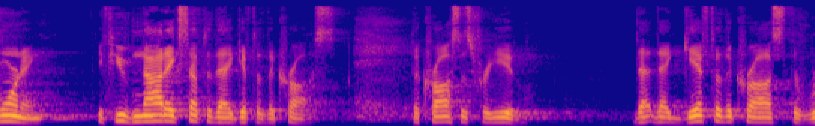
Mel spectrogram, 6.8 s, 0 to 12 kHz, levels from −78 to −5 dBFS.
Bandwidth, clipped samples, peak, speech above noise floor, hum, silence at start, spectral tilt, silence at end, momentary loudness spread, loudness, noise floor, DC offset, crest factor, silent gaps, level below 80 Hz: 10.5 kHz; under 0.1%; -6 dBFS; 37 dB; none; 0 s; -4.5 dB/octave; 0 s; 19 LU; -26 LUFS; -62 dBFS; under 0.1%; 22 dB; none; -82 dBFS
